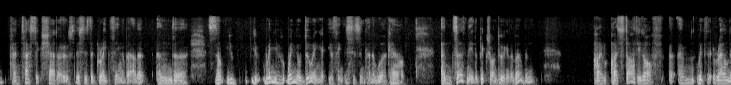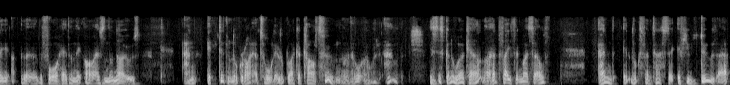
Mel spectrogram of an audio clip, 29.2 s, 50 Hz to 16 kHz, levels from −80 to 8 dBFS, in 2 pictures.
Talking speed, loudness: 185 wpm, -19 LUFS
